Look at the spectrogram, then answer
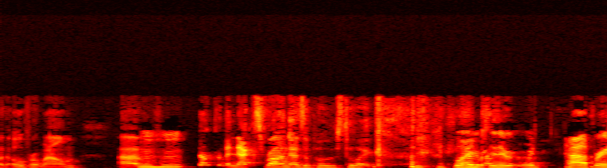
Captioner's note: chuckles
